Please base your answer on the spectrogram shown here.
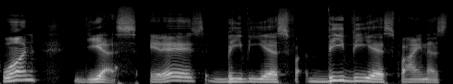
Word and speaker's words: VVS Finance: yes it is bvs VVS Finance not BBS Finance thank you for all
